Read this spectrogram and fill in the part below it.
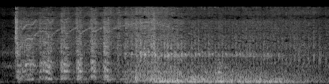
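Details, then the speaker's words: Toyota Hilux 2GD diesel, hard start persisting after fuel filter change: quick cranking, engine catches briefly then fades and dies after priming; air bubbles seen from fuel filter, stalling after start from air in fuel line. "So yan kung mapansin niyo kaya pala siya namamatay dahil ah hindi buo yung fuel na lumalabas galing sa filter."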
